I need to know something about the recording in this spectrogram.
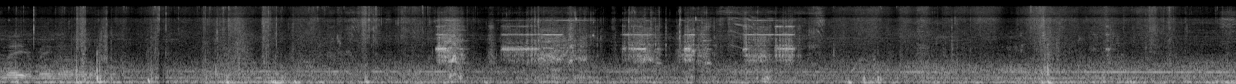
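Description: Footsteps crunch on gravel and dry leaves.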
